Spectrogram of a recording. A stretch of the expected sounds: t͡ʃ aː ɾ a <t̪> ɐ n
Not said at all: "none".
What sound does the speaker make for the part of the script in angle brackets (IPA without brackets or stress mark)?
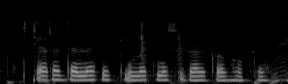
d̪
